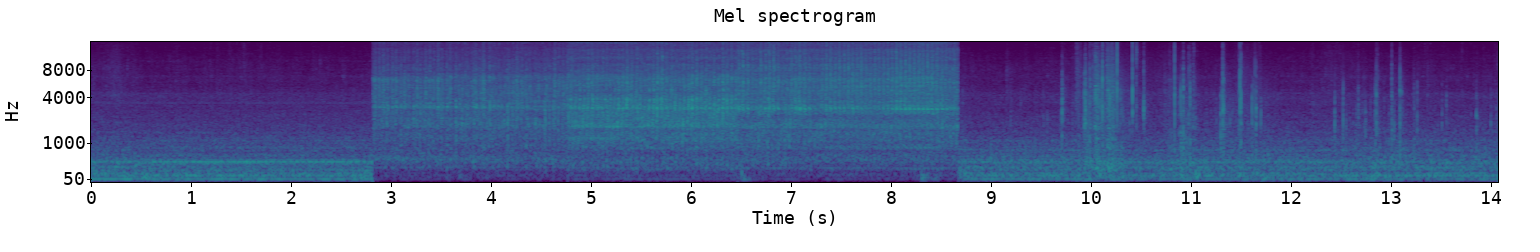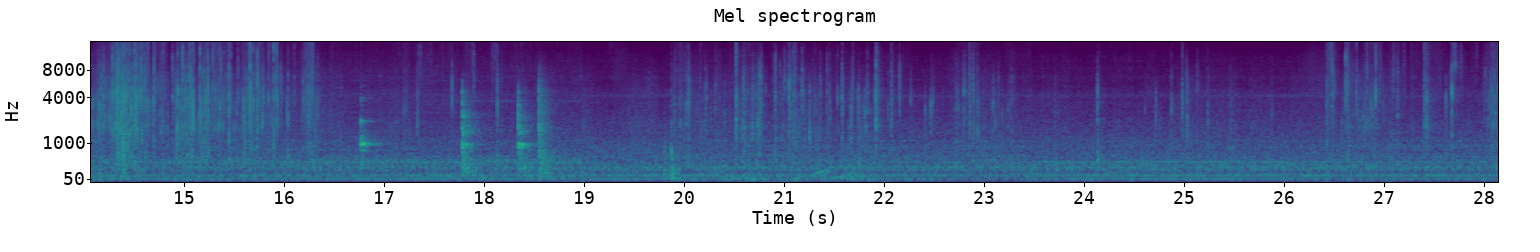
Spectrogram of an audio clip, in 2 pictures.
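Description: Bakery kitchen work: about six seconds of loud steady hissing early on, then irregular handling noises and knocks with a few light metallic clinks.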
